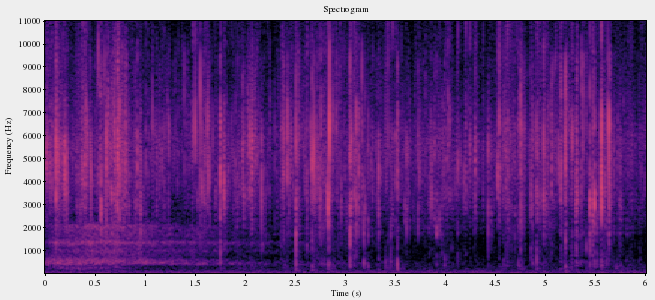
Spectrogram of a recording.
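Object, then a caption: Foam-filled nylon mesh scrub sponge. Two small foam-filled nylon-mesh scrub sponges, one pink and one red, are held between fingers with long painted nails and squeezed and crushed right next to a microphone. The result is a dense, bright crinkling crunch of rapid crisp crackles and sharp snaps, almost entirely high-pitched with no low end. A soft midrange rustle underlies the first couple of seconds.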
